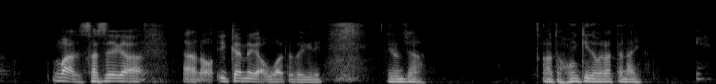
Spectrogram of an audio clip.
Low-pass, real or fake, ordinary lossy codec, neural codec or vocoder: 7.2 kHz; fake; none; codec, 24 kHz, 3 kbps, HILCodec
